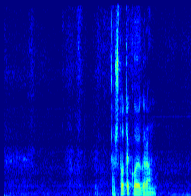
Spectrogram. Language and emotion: Russian, neutral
